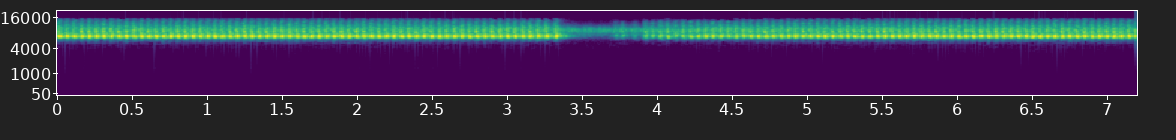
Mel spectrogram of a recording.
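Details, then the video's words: Grasshoppers giving a continuous high, shrill buzzing trill with a fast steady pulse, broken by one brief drop in loudness midway before the chorus swells back. No music or other sounds. "Grass Hopper Sounds"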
